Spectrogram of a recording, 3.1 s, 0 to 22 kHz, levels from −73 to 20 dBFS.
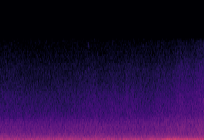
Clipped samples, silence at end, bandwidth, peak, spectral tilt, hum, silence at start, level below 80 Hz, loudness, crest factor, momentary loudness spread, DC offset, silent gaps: under 0.1%; 0 s; 16 kHz; -12 dBFS; -5.5 dB/octave; none; 0 s; -34 dBFS; -30 LUFS; 16 dB; 6 LU; under 0.1%; none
